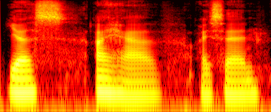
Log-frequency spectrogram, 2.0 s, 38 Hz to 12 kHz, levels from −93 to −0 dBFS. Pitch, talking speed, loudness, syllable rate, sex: 100 Hz, 145 wpm, -21 LUFS, 3.4 syllables/s, male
